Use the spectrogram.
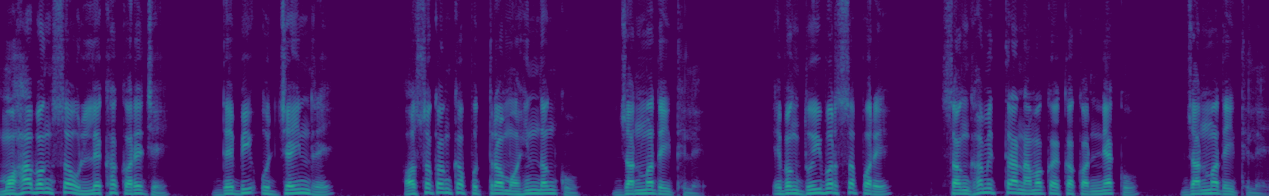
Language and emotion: Odia, neutral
